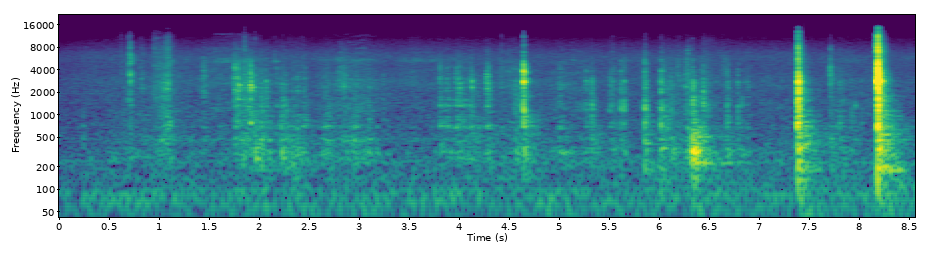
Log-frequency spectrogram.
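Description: Plastic wiring-harness connectors being handled and pushed onto a dryer's electronic control board: light clicks and rattles of plastic and wire, with two sharp plastic clicks near the end.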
